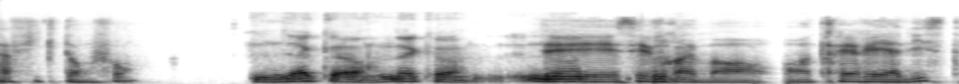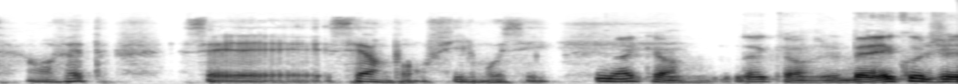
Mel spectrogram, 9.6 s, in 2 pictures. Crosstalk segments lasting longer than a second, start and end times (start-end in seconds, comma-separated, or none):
none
